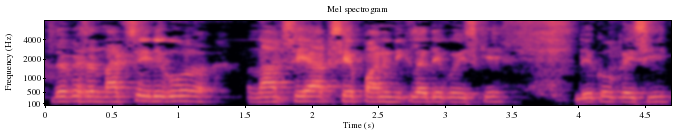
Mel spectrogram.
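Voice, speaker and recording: A man's voice: on the high side, little pitch movement, normal speed, dark tone. A man in his thirties at home teasing his wife on camera, saying the same things over and over in a mocking way. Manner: teasing, repeats himself mockingly. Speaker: vlogger's husband. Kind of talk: teasing banter. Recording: echoey home room with faint noise.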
